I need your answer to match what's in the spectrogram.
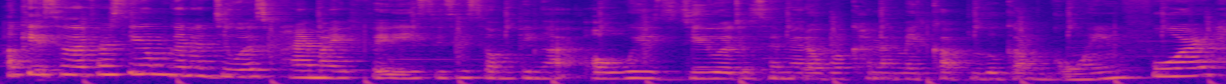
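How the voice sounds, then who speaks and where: A woman's voice: medium pitch, fast talker, slight background noise. A woman vlogger with a bad cold and a honking, nasal, stuffed-up voice, chatting casually through a makeup tutorial. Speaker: beauty vlogger. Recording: roomy echo, music behind. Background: music.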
